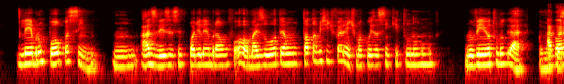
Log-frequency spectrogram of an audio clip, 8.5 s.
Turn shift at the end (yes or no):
yes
